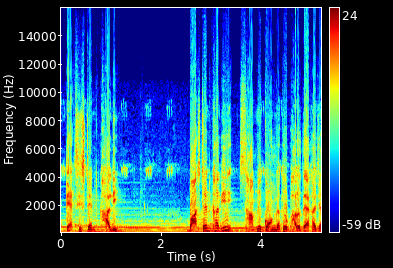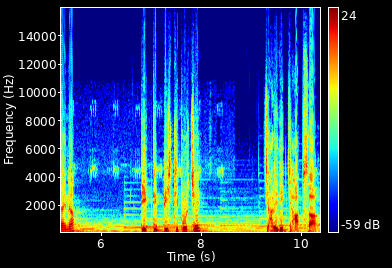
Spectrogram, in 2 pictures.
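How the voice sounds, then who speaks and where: A man narrating a horror story in the first person with an expressive, dramatic storytelling delivery. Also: mid-range voice. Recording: music bed under the voice. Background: music.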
